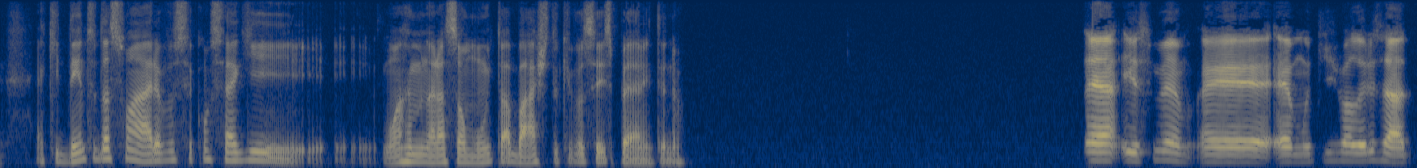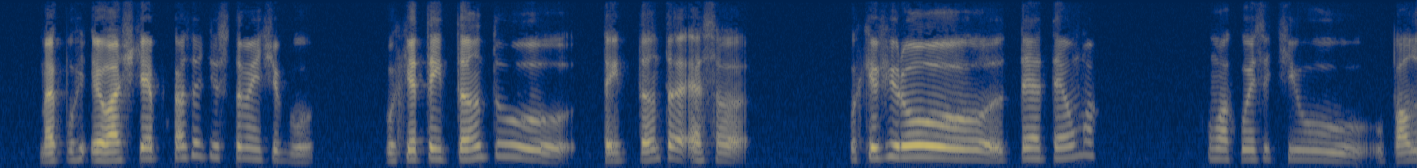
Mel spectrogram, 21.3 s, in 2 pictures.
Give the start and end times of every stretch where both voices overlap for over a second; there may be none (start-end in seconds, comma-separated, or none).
none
